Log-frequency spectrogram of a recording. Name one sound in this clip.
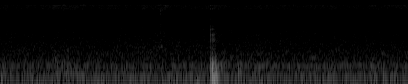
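A hand scrapes and rustles through loose bedding.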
